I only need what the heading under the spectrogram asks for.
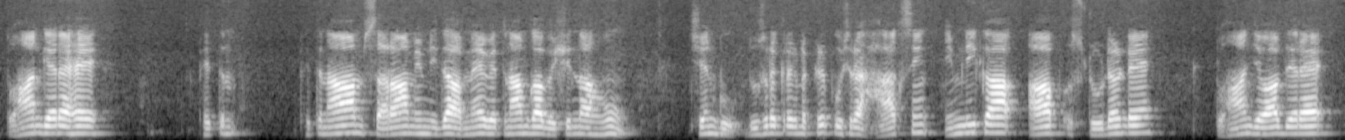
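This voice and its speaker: A man teaching a language lesson from a textbook, reading vocabulary slowly and repeating each word for practice. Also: on the high side, steady tone. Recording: tinny phone-like recording.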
